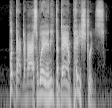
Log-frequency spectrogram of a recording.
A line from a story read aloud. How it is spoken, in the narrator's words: barked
